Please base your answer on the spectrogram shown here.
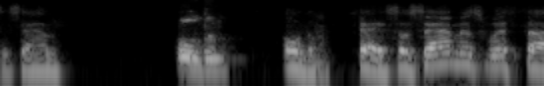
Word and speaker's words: Oldham: How do you pronounce it, Sam? Oldham. Oldham.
